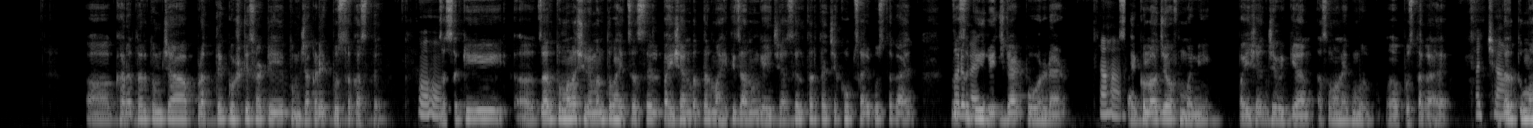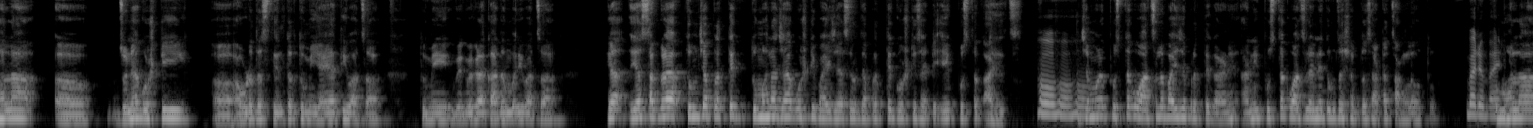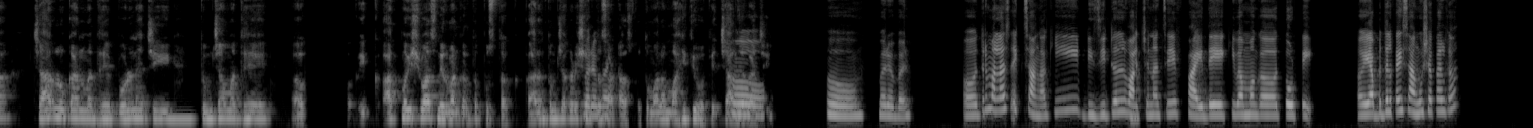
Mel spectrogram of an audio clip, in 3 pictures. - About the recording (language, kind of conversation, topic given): Marathi, podcast, पुस्तकं वाचताना तुला काय आनंद येतो?
- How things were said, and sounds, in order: tapping; other background noise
